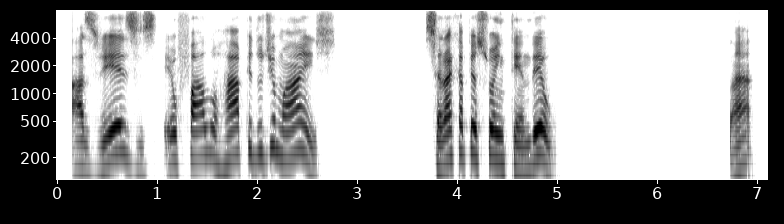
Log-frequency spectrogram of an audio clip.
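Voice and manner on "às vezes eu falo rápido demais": slow, softened, with spaced-out words; slow and measured. Shown as a demonstration. Trainer repeats the information for trainees, slowly and deliberately. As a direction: repeat it unhurriedly so it can be understood. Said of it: "Falo pausadamente, repito a informação".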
